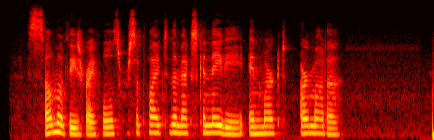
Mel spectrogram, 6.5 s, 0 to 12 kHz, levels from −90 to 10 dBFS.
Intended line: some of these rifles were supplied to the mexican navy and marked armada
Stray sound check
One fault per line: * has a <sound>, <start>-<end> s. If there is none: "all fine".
all fine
